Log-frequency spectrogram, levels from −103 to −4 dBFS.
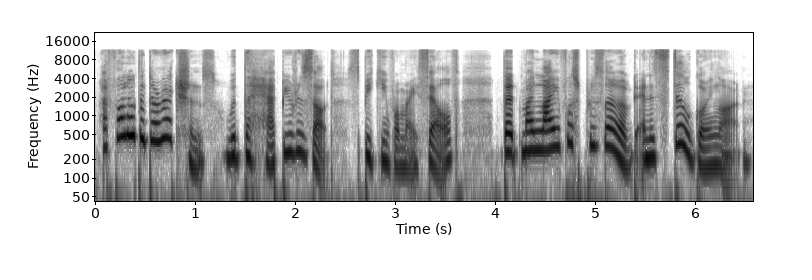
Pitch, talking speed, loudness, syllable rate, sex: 250 Hz, 175 wpm, -18 LUFS, 5.6 syllables/s, female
